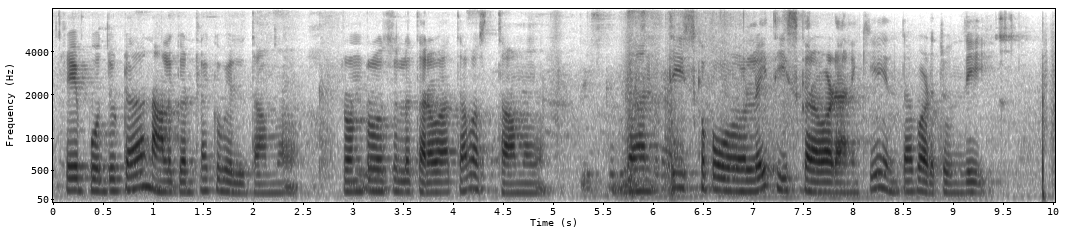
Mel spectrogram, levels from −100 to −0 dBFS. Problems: constant background noise, background conversations at intervals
